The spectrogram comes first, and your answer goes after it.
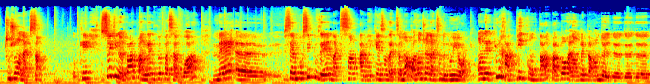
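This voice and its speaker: A woman giving a casual spoken lesson to camera, lively and direct, talking straight to her viewers. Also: fairly high pitch. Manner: lively, direct, addresses viewers as "les gars"; switches into English example sentences. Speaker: English teacher on a video channel. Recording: echoey room with faint music.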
